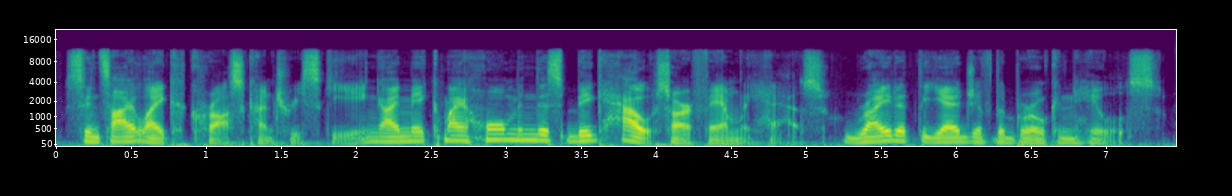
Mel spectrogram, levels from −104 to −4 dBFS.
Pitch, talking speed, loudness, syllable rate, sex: 105 Hz, 195 wpm, -21 LUFS, 4.5 syllables/s, male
